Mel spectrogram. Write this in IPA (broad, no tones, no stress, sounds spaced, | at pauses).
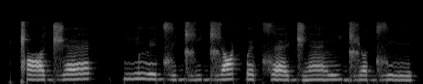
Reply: ǁ ɑ d͡ʒ æ | k͡p i l ɪ d͡z ə d͡ʑ ɪ d͡ʑ ɑ k͡p ə t͡s æ d͡ʒ æ̃ l i d͡ʑ ɔ d͡z ɪ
